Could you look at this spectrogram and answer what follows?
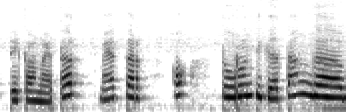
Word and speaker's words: dekameter: sama dengan berapa dekameter bedakan kalau DM itu desimeter kalau Damai itu bacanya dekameter ya Nah ini kan ketiga-tiganya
